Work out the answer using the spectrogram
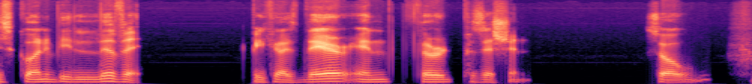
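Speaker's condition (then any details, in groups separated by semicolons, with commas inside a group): No condition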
